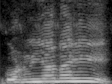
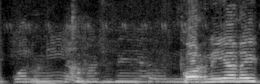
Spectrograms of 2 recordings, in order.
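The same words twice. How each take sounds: First: Said in the usual way. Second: cornea नहीं stretched out very slowly; teasing slow repeat for the class; slow drawn-out repeat. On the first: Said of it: "cornea नहीं repeated slowly". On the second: Shown as a demonstration. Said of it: "cornea नहीं repeated".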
